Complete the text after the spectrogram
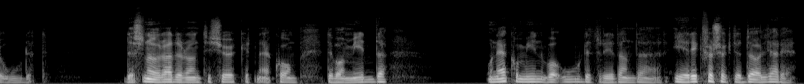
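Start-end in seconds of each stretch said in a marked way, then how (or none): none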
